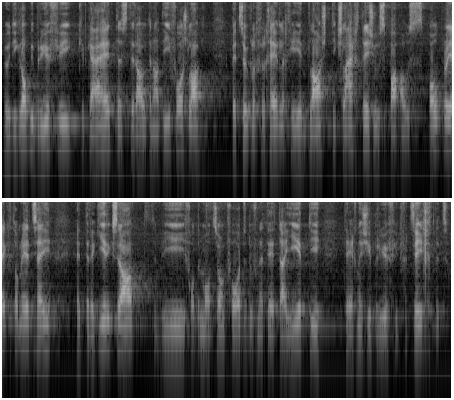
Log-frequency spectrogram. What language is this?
Swiss German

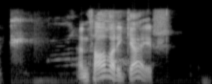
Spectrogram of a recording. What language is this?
Icelandic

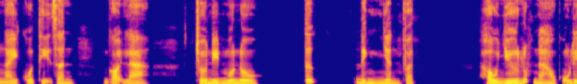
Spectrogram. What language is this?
Vietnamese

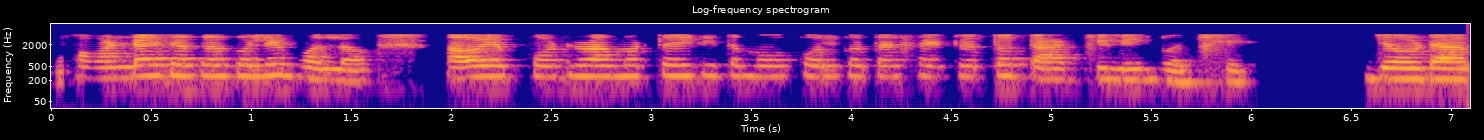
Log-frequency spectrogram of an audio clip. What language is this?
Odia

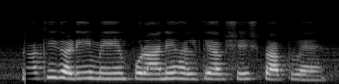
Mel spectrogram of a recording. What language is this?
Hindi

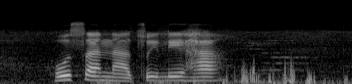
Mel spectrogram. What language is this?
Southern Sotho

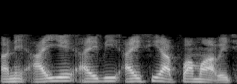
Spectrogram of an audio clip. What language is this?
Gujarati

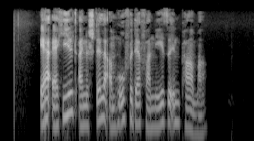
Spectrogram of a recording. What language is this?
German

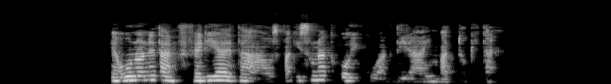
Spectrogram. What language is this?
Basque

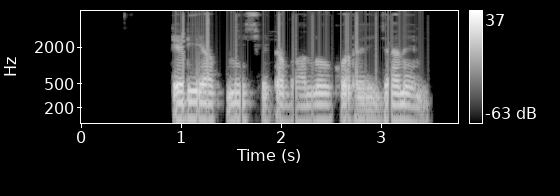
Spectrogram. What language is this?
Bangla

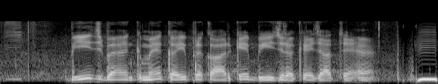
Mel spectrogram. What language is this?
Hindi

